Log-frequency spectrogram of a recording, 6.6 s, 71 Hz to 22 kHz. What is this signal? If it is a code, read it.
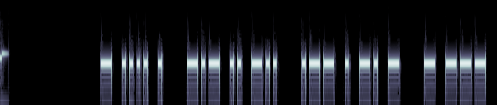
Morse code, heard as a keyed tone, about 25 wpm, 700 Hz. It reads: THE KID WENT TO
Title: Sentences from Top 1600 Words 25wpm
